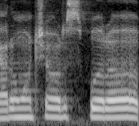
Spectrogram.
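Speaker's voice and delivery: mock, high-pitched pleading through tears. Retelling begging a parent during their fights: retelling a crying plea. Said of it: "And I'd be, like, crying".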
